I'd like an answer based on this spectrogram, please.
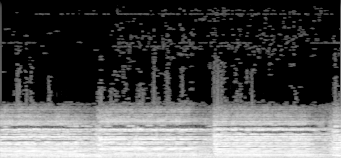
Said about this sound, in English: Happy holidays, happy holidays. While the merry bells keep ringing, they'll every wish come true.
